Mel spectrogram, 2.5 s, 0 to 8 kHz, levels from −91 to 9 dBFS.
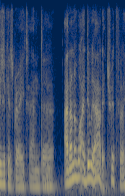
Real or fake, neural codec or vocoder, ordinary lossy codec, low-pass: real; none; Opus, 16 kbps; 7.2 kHz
